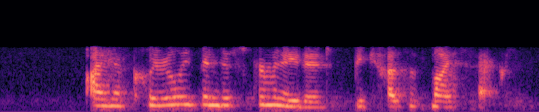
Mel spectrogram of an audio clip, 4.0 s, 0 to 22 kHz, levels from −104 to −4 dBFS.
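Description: From 0.0 to 0.64 s, AMR comfort noise stands in for the opening: no speech frames were sent, so the receiver generated a smooth, steady synthetic hiss in place of the real background. Throughout, the speech passes through the AMR narrowband mobile codec at 7.4 kbps: nothing above 4 kHz survives, and the sparse pulse excitation leaves the speech plainly buzzy and synthetic.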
